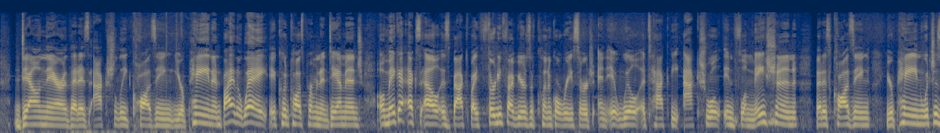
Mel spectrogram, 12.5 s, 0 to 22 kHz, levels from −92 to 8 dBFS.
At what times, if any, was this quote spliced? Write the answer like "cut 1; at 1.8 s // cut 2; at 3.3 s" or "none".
cut 1; at 3.5 s

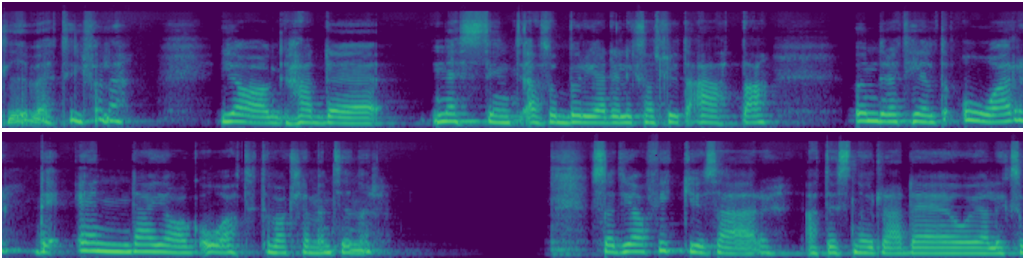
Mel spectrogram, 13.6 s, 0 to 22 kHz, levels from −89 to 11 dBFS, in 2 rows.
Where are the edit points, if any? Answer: cut 1; at 2.8 s // cut 2; at 12.2 s

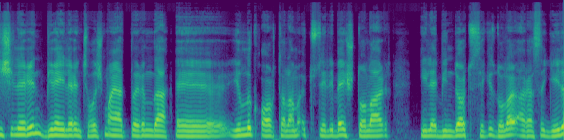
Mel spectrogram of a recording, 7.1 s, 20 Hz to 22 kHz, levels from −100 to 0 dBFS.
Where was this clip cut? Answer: cut 1; at 2.2 s

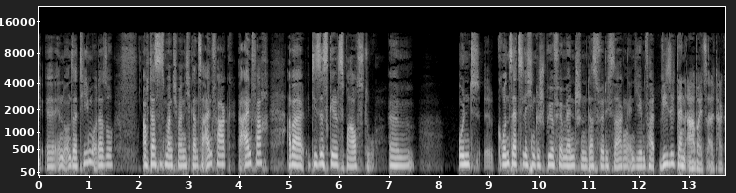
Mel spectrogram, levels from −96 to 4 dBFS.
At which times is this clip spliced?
cut 1; at 6.9 s // cut 2; at 12.3 s

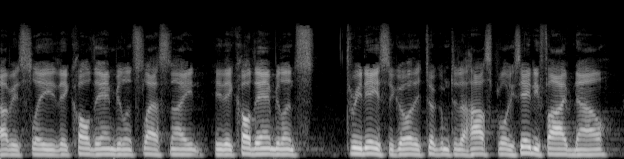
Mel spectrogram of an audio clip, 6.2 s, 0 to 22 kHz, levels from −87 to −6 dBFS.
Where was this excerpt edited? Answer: cut 1; at 2.0 s

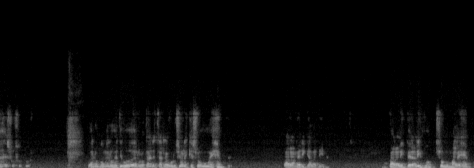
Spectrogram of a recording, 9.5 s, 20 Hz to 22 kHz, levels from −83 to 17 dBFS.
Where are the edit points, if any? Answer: cut 1; at 1.7 s

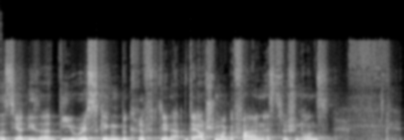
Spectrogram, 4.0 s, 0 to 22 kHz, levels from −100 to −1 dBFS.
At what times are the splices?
none

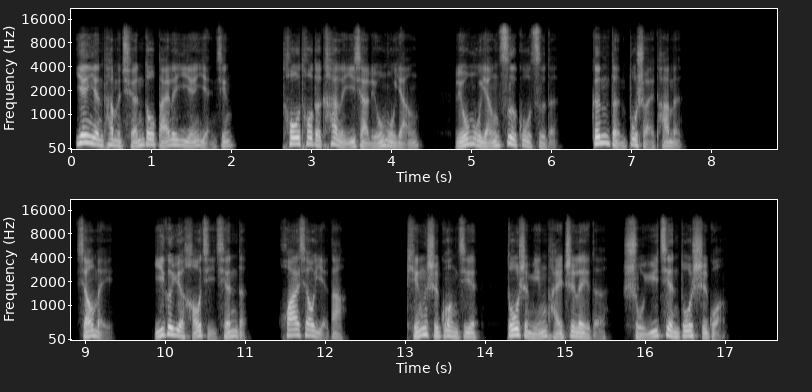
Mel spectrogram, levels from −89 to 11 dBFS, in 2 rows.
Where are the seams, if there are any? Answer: cut 1; at 9.7 s

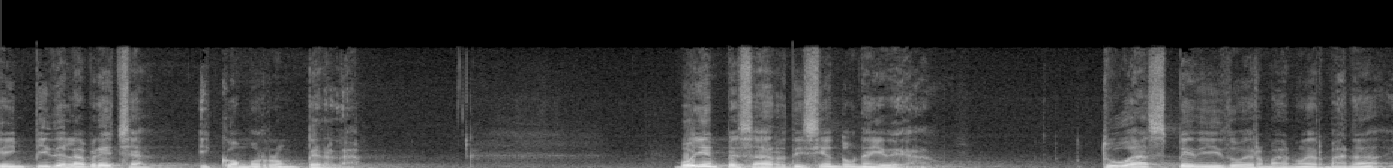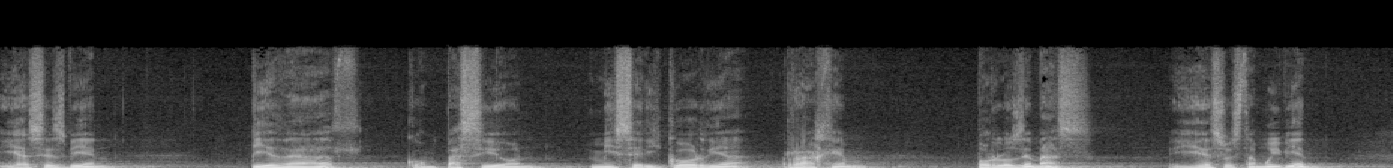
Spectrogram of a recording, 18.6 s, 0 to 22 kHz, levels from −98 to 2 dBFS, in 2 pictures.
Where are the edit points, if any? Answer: none

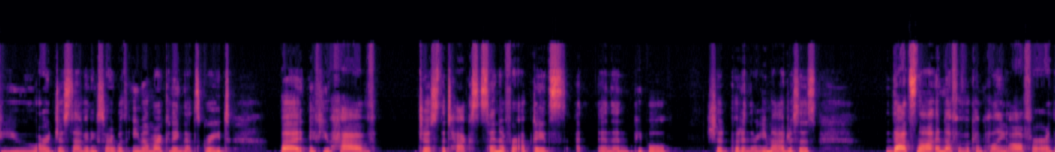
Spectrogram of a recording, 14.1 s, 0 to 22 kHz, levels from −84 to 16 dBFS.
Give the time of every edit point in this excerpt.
none

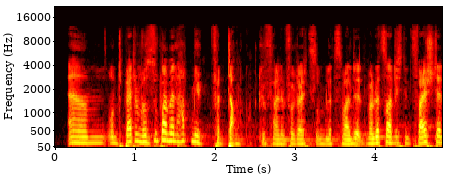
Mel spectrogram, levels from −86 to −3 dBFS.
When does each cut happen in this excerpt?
none

